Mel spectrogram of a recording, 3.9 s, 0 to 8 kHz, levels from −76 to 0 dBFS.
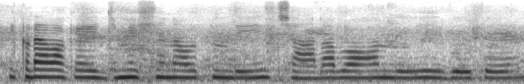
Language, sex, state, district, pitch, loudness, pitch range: Telugu, female, Andhra Pradesh, Manyam, 240 Hz, -17 LUFS, 235-250 Hz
